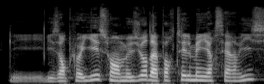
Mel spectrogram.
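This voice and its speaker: A woman talks with ordinary pitch variation. The background is silent and the recording very clean. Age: 40s. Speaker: ergonomist and UX expert. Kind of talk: interview.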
